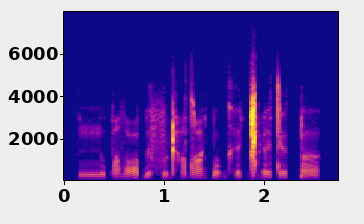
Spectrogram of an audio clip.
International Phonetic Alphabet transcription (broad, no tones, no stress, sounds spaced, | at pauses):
nː u p i ðˤ o ɓ ɘ f u ɖʱ ɘ dˤ i k͡p o ɡʱ ɘ ɡ͡ǁ ʌ ɽ ɘ t ø k͡p ʌ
